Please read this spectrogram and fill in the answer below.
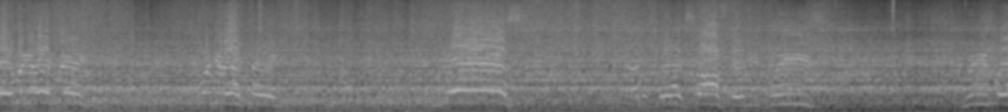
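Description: Several people whooping and calling out in excitement over a steady low rumble from the SpaceX StarHopper's single Raptor rocket engine, heard from far off.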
